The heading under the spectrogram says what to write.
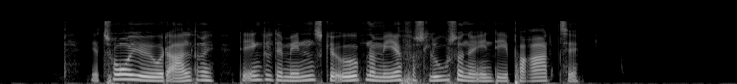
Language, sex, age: Danish, female, 55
